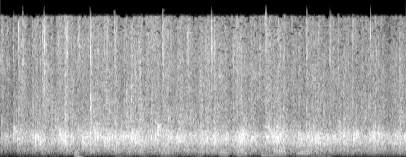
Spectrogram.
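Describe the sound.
A crowd applauds steadily for several seconds, a dense wash of clapping at an even level throughout, with faint voices mixed underneath.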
